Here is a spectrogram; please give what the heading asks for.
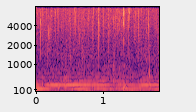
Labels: {"label": "biophony, midshipman", "recorder": "SoundTrap 500"}
{"label": "biophony", "recorder": "SoundTrap 500"}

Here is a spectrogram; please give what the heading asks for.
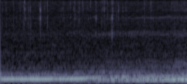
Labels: {"label": "anthrophony, boat engine", "recorder": "HydroMoth"}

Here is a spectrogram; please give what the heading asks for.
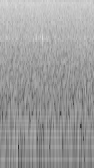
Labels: {"label": "ambient", "recorder": "HydroMoth"}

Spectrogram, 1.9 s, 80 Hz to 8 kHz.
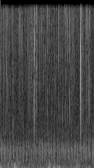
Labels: {"label": "biophony, rattle", "recorder": "SoundTrap 500"}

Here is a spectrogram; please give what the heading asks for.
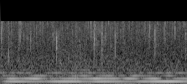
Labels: {"label": "biophony, midshipman", "recorder": "SoundTrap 500"}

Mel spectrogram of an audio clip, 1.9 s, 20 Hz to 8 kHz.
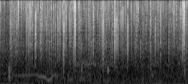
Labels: {"label": "biophony, cascading saw", "recorder": "SoundTrap 600 or HydroMoth"}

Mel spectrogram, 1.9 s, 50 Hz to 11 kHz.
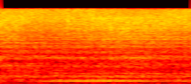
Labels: {"label": "anthrophony, boat engine", "recorder": "SoundTrap 500"}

